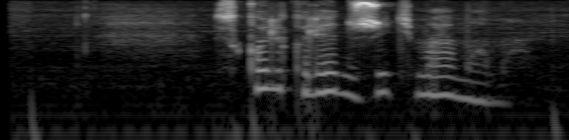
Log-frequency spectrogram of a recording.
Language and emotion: Russian, neutral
